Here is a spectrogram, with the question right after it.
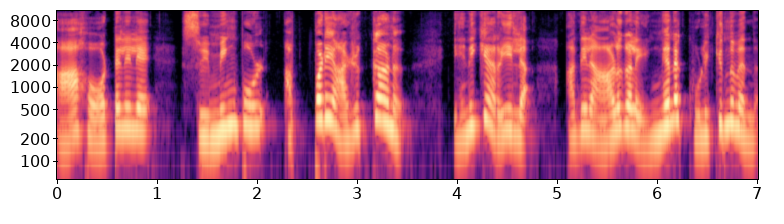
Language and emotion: Malayalam, disgusted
